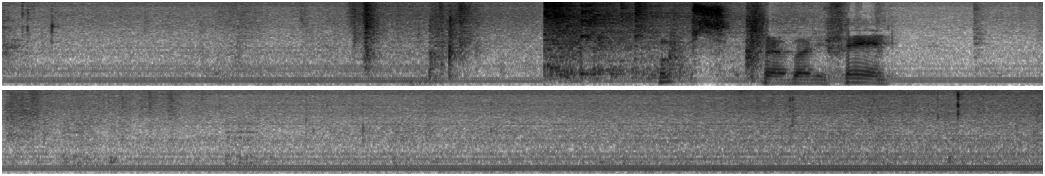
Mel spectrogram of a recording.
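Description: Electric meters hum steadily.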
